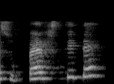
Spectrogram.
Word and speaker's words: superstite: Y la otra, cónyuge superstite, así se pronuncia, cónyuge, es el cónyuge, ¿verdad?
